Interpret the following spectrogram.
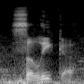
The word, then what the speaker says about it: Celica: question for you guys sometimes people get on to me for saying Celica I've had many people comment say that's not how you pronounce it you pronounce it salika now how do you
